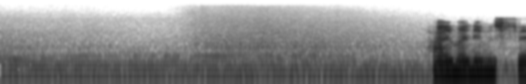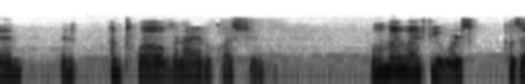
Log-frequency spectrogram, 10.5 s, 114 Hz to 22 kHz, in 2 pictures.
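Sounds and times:
ocean waves washing and breaking: 0.0 - 6.3
low droning hum: 0.0 - 9.1
speech: 4.3 - 8.0, 9.0 - 10.5.

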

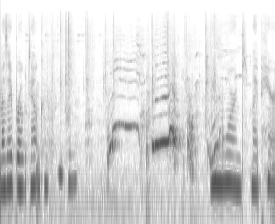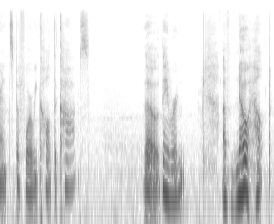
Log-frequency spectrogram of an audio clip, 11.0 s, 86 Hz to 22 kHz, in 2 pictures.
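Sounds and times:
speech: 0.0 - 3.0, 3.7 - 7.3, 8.4 - 10.8
dog whimpering: 1.0 - 5.1.

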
